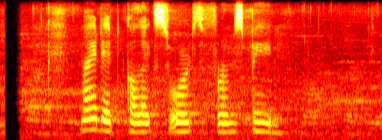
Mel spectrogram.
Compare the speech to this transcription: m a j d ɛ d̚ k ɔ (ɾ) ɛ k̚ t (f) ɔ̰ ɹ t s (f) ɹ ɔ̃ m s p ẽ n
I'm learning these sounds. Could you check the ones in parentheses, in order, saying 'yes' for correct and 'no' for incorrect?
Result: no, no, yes

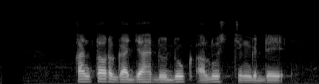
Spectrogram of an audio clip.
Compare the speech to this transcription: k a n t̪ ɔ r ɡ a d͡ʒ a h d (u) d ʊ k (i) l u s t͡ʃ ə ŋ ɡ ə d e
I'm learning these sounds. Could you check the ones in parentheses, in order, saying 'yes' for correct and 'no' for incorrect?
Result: yes, no

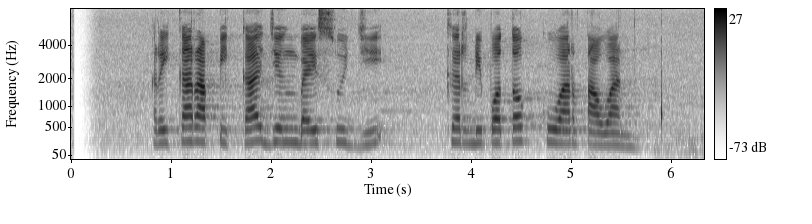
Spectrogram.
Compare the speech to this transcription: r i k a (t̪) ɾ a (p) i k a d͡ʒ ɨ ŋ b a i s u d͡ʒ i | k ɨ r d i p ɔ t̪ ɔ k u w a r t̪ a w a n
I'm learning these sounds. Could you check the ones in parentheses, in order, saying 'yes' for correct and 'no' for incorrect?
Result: no, yes

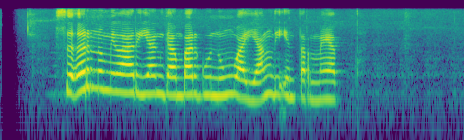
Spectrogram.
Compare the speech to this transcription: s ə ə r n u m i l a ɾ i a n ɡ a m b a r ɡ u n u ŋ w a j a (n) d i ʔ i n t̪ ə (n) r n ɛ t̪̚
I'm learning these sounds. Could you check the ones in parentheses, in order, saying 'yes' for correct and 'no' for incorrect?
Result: no, no

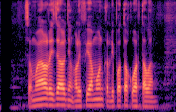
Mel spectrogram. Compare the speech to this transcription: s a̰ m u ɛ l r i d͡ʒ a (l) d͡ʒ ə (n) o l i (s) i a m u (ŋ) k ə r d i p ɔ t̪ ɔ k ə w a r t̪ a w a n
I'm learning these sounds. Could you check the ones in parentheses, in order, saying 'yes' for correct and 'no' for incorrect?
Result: yes, no, no, no

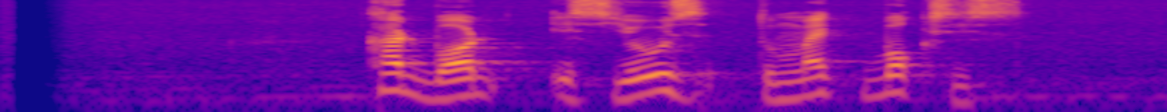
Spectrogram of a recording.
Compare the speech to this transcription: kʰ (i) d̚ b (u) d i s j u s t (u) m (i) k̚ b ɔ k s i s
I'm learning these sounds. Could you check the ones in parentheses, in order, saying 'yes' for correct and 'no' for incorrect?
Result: no, no, yes, no

